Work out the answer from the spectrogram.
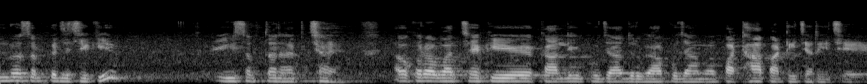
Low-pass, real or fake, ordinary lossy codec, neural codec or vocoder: none; real; none; none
